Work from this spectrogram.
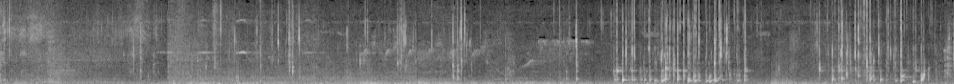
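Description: Small amount of water poured into flour batter seasoned with black pepper powder and salt for candy chicken in an outdoor village kitchen, giving soft liquid drips and wet squishing that grow busier toward the end, with no talk.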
